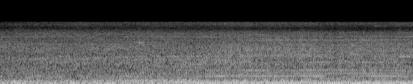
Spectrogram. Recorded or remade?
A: recorded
